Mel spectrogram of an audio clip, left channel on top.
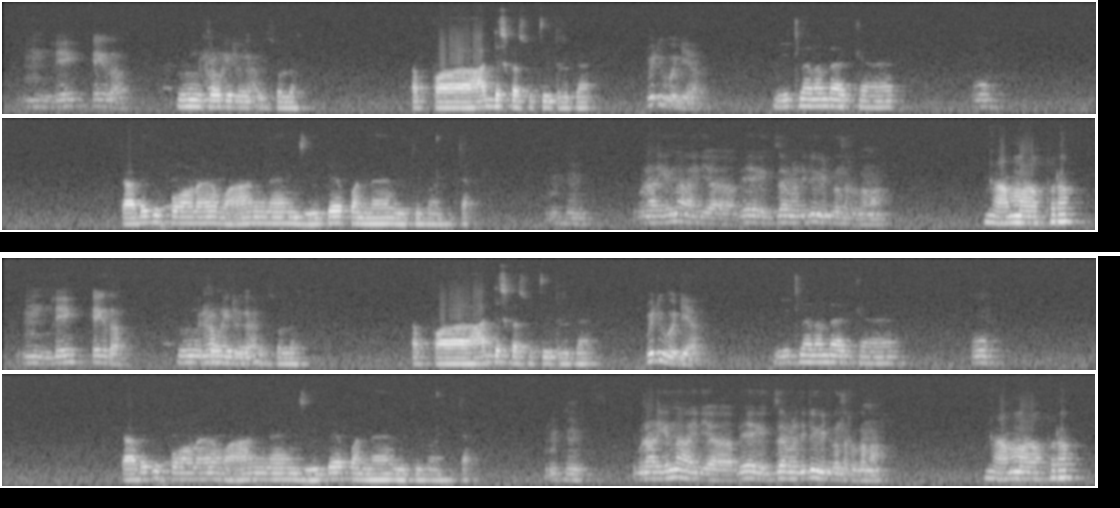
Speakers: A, on the right; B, on the left.
A: உம் டேய் கேக்குதா
B: உம்
A: இப்ப என்னடா
B: கேக்குது
A: பண்ணிட்டு இருக்க
B: கேக்குது சொல்லு ப ஹாட்டிஸ்கஸ் சுத்திட்டு இருக்க
A: வீட்டுக்கு போய்ட்டியா
B: வீட்டு்லதான்டா இ க
A: ஓஹ்
B: கடைக்கு போனே வாங்கினே ஜிபே பண்ணே வீட்டுக்கு வந்துட்டே
A: ம் ம் இப்ப நாளைக்கு என்ன ஐடியா அப்படியே எக்ஸாம் எழுதிட்டு வீட்டுக்கு வந்துடுறது தானா
B: ஆமா அப்புற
